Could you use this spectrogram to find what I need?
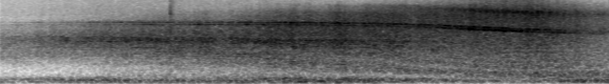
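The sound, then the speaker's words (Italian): An airplane taking off: a loud, steady roar of engine noise with a thin high whine running above it, holding strong for the whole stretch with no voices. “Avete allacciato le cinture di sicurezza? Questo era un aereo che decollava”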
